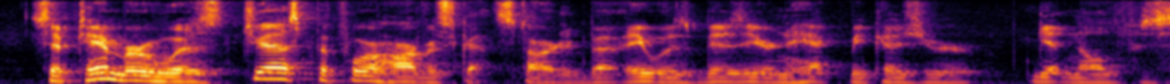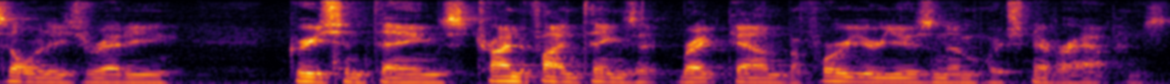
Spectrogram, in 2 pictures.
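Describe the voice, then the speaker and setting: Somewhat breathy, a man talks at a moderate pace in a fairly low pitch with ordinary pitch variation. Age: 60s. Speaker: podcast co-host. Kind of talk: casual chat.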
